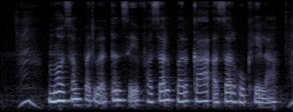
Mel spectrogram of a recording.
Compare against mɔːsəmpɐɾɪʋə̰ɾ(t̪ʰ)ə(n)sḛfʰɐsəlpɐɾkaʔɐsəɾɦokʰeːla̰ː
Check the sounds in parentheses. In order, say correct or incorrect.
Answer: incorrect: t̪, correct

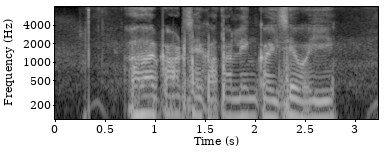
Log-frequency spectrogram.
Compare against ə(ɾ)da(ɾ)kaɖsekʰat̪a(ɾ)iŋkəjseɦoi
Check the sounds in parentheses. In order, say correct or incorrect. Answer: incorrect: none, correct, incorrect: l

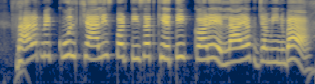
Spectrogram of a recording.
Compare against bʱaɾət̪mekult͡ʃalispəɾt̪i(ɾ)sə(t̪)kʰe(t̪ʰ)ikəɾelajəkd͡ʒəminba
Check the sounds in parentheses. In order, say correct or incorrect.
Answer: incorrect: none, correct, incorrect: t̪

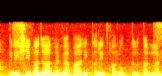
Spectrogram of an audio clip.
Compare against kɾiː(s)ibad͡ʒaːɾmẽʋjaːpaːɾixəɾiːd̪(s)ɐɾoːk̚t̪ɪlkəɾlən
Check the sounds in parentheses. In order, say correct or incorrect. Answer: incorrect: ʃ, incorrect: f

